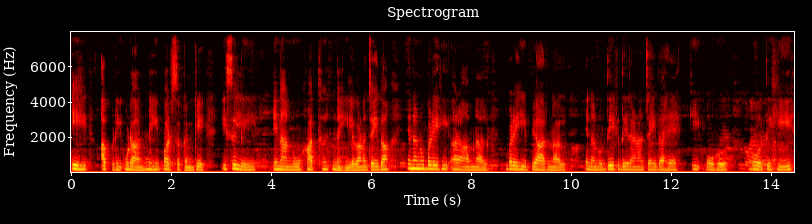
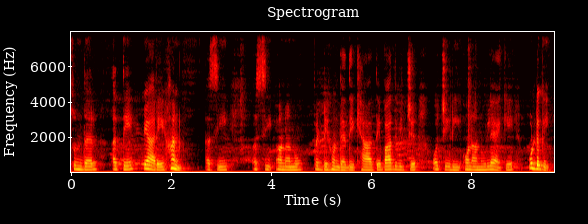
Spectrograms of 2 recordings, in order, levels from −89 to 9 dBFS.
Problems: constant background noise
